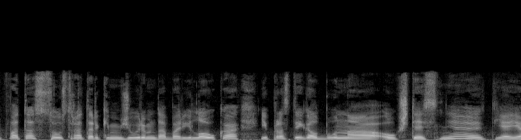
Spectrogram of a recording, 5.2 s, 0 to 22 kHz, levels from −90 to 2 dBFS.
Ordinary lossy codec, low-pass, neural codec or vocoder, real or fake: MP3, 64 kbps; 10.8 kHz; none; real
